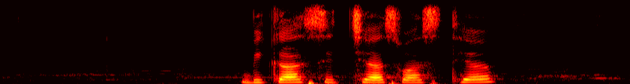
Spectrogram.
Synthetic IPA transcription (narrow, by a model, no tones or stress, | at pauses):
bikasːitːɕʰjaswast̪ʰjʌ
